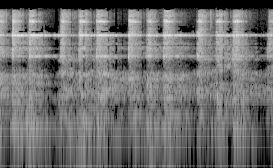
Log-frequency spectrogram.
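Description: Small brass hand cymbals (karatalas) struck over and over in a repeating devotional rhythm, the strikes falling in groups of about three, each ringing on between strikes.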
